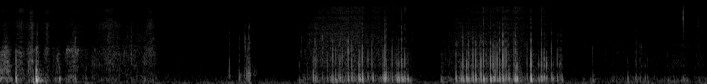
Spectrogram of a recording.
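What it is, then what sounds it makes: Stuffed cotton pillow with stitched appliqué, scratched. Long nails scratch and trace across a stuffed cream cotton pillow with a stitched red fabric elephant appliqué, following the appliqué and its stitching. Bursts of dry, rasping fabric scratching come and go, separated by brief quiet gaps.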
